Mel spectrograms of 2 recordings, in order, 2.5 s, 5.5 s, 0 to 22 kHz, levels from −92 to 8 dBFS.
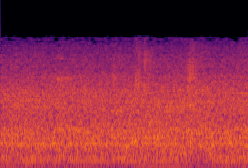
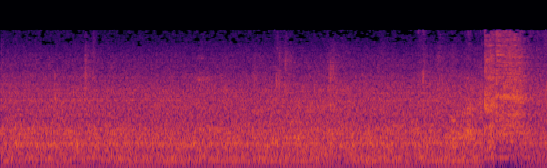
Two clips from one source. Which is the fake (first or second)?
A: first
